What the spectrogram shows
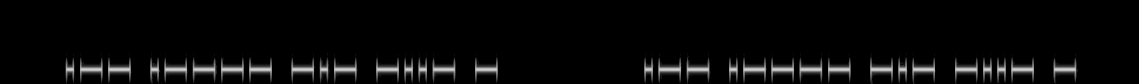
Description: Morse code, heard as a keyed tone, about 17 wpm, 700 Hz. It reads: W1KXT W1KXT
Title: USA Call Signs - 5 Characters - Repeated 2x - 17wpm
